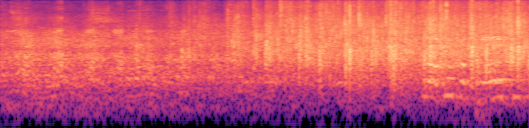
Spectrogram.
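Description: An audience at a talk breaks into applause, scattered clapping and a little laughter building and growing louder toward the end.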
